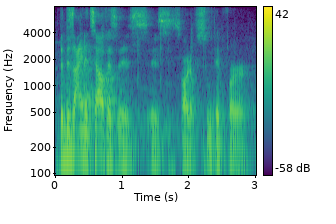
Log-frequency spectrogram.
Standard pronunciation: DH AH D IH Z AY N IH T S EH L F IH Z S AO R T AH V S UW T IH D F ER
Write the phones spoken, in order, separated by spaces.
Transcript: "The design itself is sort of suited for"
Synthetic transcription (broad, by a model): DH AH D IH Z AY N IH T S EH L F IH Z S AO R T AH V S UW T IH D F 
